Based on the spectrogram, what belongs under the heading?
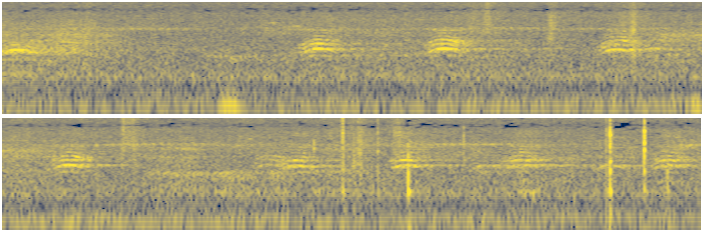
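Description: A bird outdoors giving a run of short, harsh, rising-and-falling calls, roughly one or two a second and faint. Two sharp clicks near the end.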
